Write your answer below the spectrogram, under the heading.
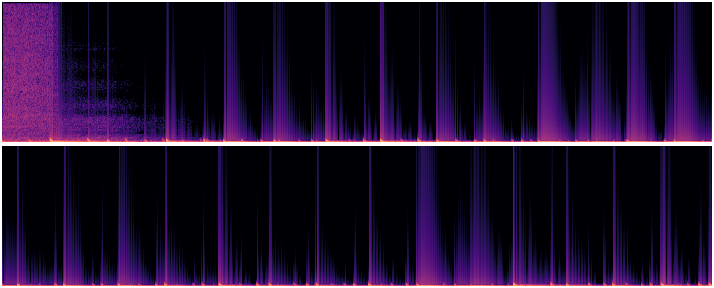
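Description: Horror-film sound design: a steady low drone under fast, uneven low thumps, about four a second, like a racing heartbeat. A burst of hiss cuts off about half a second in.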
